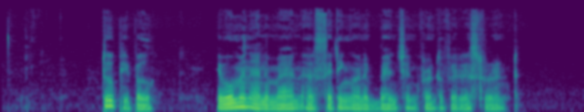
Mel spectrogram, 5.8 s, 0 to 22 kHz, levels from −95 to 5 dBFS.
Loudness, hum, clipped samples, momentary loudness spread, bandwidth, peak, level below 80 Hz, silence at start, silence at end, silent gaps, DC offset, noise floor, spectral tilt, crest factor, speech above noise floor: -25 LUFS; none; under 0.1%; 14 LU; 16.5 kHz; -6 dBFS; -50 dBFS; 1.05 s; 0.8 s; none; under 0.1%; -77 dBFS; -8 dB/octave; 20 dB; 53 dB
